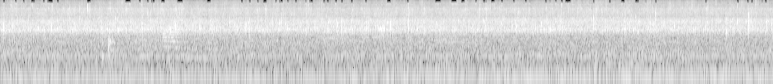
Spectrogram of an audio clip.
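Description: Spices for fish biryani fry in a pan, including coriander powder, kasuri methi and poppy seed powder, giving off a steady, even sizzle with occasional faint clinks.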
